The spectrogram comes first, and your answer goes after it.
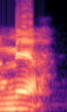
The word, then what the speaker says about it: mère: Le père, la mère, E is silent. Mère, because of this sound, that sound like air.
